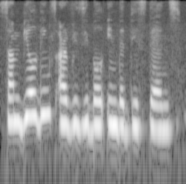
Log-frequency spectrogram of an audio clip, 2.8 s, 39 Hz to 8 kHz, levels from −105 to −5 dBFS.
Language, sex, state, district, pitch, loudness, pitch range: English, female, Nagaland, Kohima, 215 Hz, -15 LUFS, 205-230 Hz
